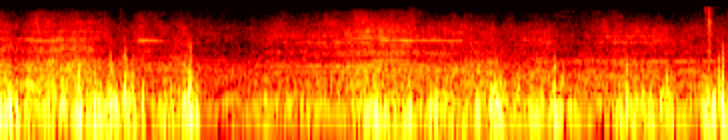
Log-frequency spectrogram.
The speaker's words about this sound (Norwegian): Det vi så her nå, er en uh, autonom takeoff. Uh, eh, når vi trykker på start på anlegget, og anlegget skal starte og operere, så tar flyet av vertikalt ved hjelp av noen propeller.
